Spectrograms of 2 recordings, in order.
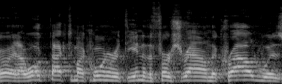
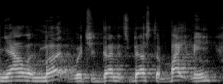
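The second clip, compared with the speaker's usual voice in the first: ordinary talk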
